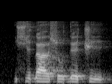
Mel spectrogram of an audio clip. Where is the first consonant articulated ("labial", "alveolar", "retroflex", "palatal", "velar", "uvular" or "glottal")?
palatal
